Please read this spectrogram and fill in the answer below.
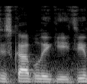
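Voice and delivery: usual speaking voice

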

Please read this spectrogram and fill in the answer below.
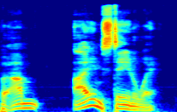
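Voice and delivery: ordinary delivery

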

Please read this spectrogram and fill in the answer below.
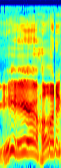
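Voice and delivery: put-on very high-pitched southern old-lady voice. Describing the old checkout lady at a store, imitating a southern older woman. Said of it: "like southern looking woman, just like probably chain smokes".

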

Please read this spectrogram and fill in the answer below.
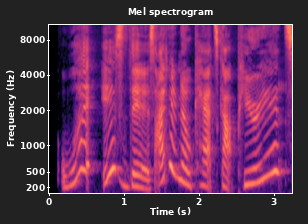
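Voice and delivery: high, loud mock dumbfounded squeal of amazement.

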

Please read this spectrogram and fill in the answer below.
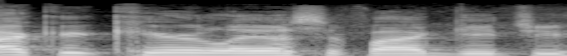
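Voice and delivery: ordinary talk

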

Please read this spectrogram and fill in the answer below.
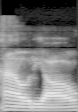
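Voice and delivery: attempted put-on Texan accent. Trying out an American greeting after an Australian one, attempted Texan accent. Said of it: "I feel like any Texan listeners will like".

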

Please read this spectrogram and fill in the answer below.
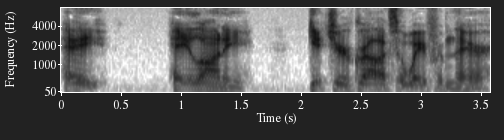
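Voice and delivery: low cartoon gnome character voice. A podcast host at the sign-off calls out to Lonnie, Jerry the Gnome voice. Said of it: "that sounded like Jerry the Gnome".

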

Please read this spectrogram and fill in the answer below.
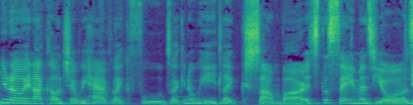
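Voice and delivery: ordinary delivery

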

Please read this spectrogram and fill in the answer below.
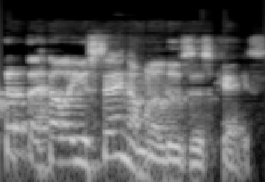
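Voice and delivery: play-acted, very high, swooping indignant outburst. Retelling own reply to the court reporter's warning: retelling an angry retort. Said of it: "I'm pissed".

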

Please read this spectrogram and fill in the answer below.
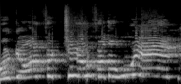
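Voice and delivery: acted, shrill, very high screamed delivery. Retelling how Alex reacted during the game, imitating Alex screaming. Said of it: "I hear Alex screaming".

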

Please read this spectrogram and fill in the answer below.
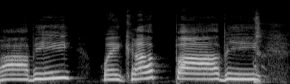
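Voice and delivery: haunting, ghostly call, high, slow and drawn out. Retelling how a mother used to wake the speaker: ghostly voice like the mother in Psycho. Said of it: "It was like a ghost from Psycho".

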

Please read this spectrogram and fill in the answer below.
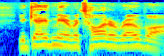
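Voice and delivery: put-on loud, belted-out South African accent. Retelling a favorite movie scene where one man holds a gun on another, Ninja's South African accent. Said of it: "okay this is my best south african accent".

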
